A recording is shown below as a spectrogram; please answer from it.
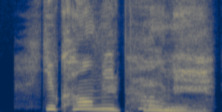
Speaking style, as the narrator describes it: August said, his voice turning deep and terrible

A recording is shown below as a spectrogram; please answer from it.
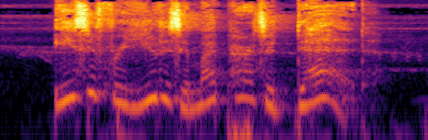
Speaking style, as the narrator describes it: spat back

